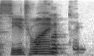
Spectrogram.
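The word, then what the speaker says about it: Sigewinne: but like why is is this sea wine or how is it pronounced uh Siege wine Siege wine yeah why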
